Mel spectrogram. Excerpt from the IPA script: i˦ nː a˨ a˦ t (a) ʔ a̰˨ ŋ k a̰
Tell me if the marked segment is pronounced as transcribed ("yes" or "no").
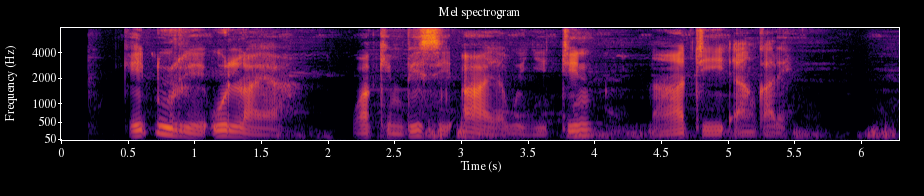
no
